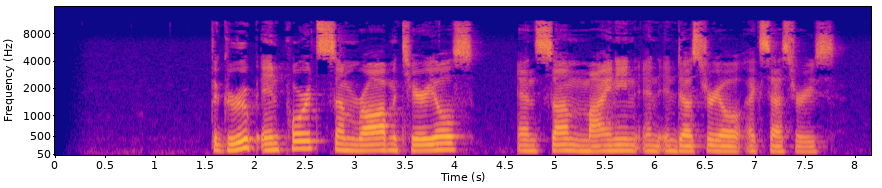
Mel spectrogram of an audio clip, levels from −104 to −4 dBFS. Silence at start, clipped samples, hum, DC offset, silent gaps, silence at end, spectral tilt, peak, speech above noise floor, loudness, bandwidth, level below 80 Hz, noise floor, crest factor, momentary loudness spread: 1.55 s; under 0.1%; none; under 0.1%; none; 0.4 s; -4 dB/octave; -10 dBFS; 44 dB; -26 LUFS; 11.5 kHz; -68 dBFS; -70 dBFS; 16 dB; 9 LU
